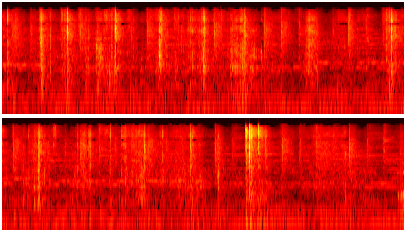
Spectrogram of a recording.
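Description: Irregular sharp crunching clicks of the crisp crust of a pan-baked pizza being cut, with the loudest crack about eight seconds in, over background music.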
